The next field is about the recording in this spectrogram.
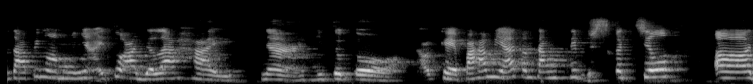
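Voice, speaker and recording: A woman's voice: high-pitched, sharp tone. A young woman tutoring English in an online class, chatty and coaxing her students to answer, in a dim room over a video call. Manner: chatty, calls herself kakak, coaxes students to answer. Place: room growing dark, using a flashlight. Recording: dull lo-fi video call audio.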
